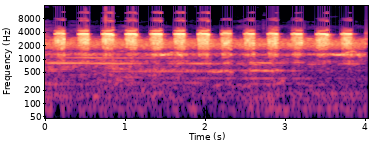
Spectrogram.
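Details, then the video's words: Female black francolin calling: a fast, regular series of harsh, rasping bursts, about three per second, steady throughout. "Black francolin female voice"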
